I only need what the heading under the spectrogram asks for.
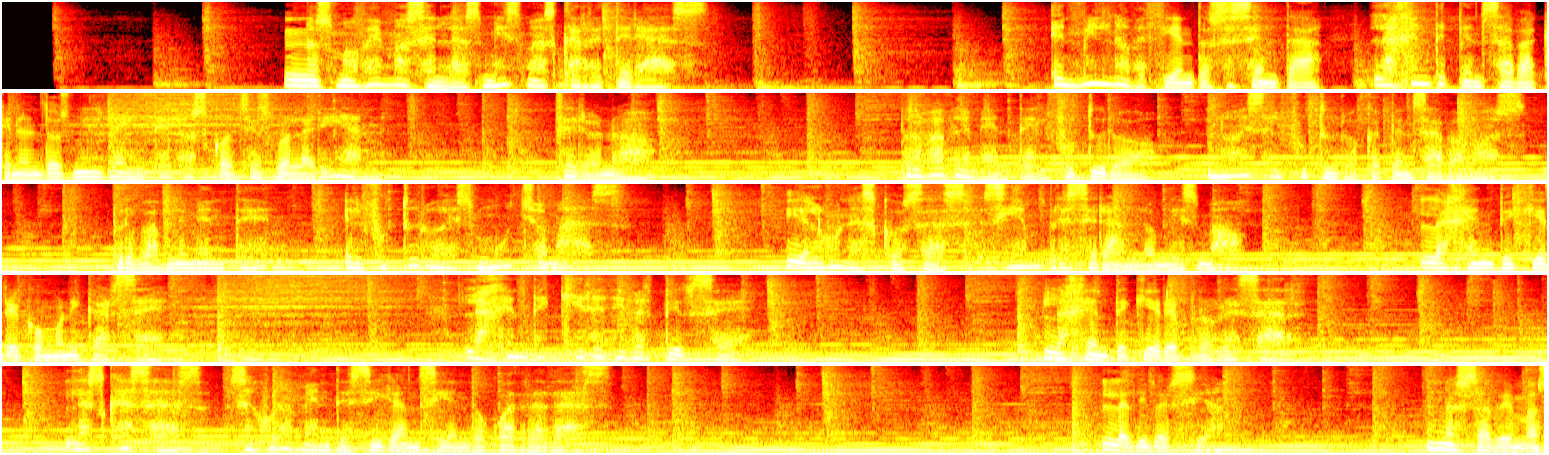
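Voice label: Spanish, female, corporate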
